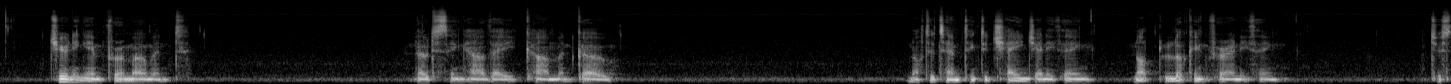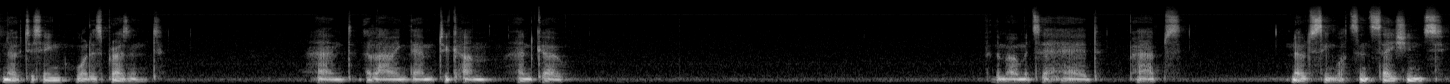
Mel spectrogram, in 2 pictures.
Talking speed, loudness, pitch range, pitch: 85 wpm, -22 LUFS, 230-245 Hz, 235 Hz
